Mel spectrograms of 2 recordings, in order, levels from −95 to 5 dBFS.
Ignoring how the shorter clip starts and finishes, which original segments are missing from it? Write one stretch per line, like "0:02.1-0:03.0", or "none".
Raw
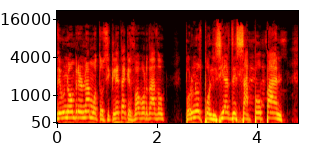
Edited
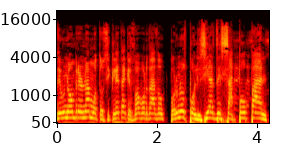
0:02.2-0:02.5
